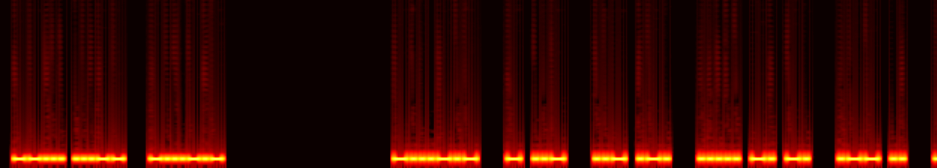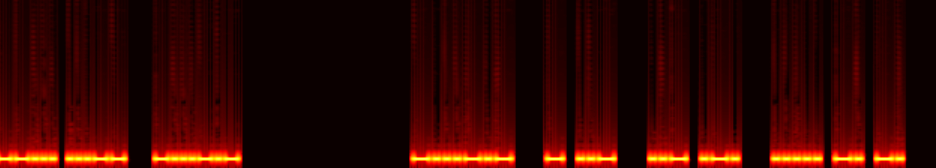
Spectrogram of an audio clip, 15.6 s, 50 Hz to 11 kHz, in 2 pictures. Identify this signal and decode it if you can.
Morse code, heard as a keyed tone, about 37 wpm, 700 Hz. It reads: 73 <BK> <BK> TU UR 5NN WI 73 <BK> <BK> TU UR 5NN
